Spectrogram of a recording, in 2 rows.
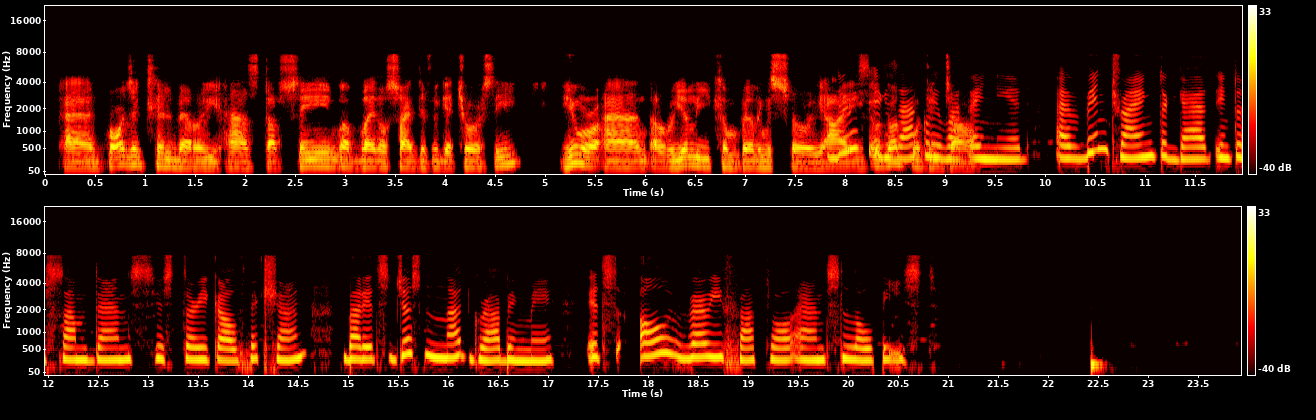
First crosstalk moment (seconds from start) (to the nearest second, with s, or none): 8 s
